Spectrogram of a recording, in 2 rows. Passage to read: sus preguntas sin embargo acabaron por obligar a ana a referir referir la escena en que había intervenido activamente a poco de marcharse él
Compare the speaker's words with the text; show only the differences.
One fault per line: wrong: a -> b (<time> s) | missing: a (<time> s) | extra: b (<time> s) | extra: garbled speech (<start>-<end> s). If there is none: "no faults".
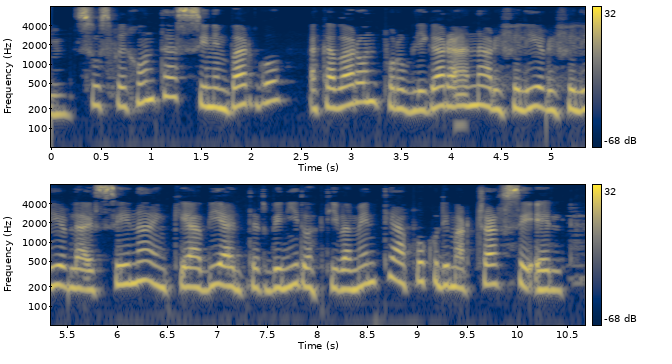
no faults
